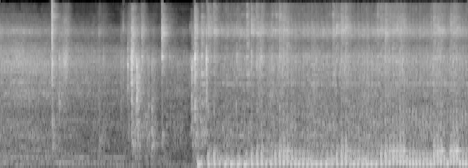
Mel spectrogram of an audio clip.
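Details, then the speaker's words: Honda Prima old motorcycle that was hard to start due to a weak CDI, after replacing the CDI: single kick starts it immediately and it settles to a steady even idle. Normal one-kick start. "Oke ya, untuk hidupnya normal dan sekali engkol ini langsung hidup."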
